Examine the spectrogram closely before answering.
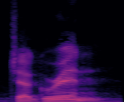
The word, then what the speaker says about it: chagrin: Từ chagrin có hai âm tiết. Trọng âm của từ chagrin ở âm tiết thứ hai.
